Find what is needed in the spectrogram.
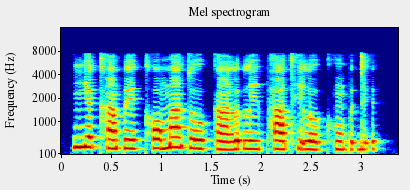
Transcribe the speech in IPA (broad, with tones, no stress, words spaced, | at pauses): ɲɛ˦kʰã˨pe˨ɪ̯ kʰɔ˨mã˦to˨ʊ̯ kã˨lʊ˦ʔ li˨pʰä˦tʰḭ˦˨ lo˨ʊ̯kʰũ˨pɪ˦ʔ dɪ˦ʔ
